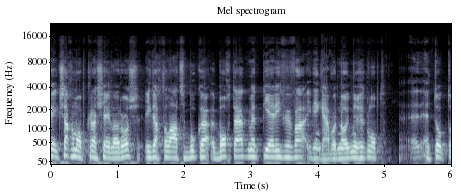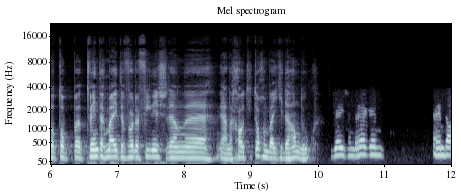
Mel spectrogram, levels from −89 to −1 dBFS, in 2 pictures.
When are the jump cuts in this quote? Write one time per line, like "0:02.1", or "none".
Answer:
0:07.7
0:10.2

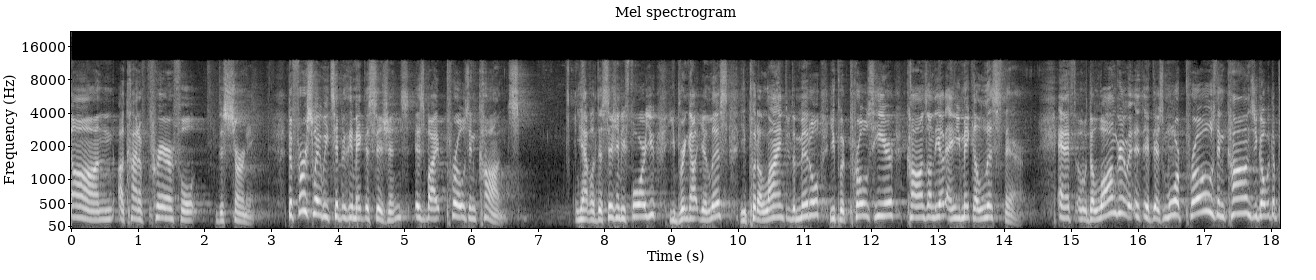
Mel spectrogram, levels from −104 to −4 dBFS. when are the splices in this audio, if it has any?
none

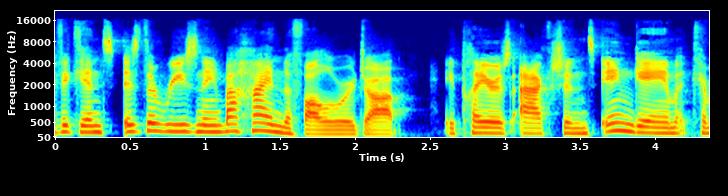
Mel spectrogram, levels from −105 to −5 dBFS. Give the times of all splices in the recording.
0:02.5

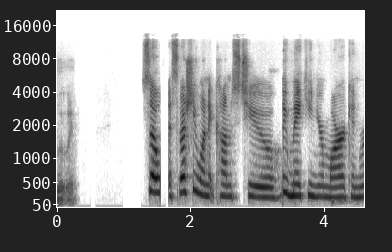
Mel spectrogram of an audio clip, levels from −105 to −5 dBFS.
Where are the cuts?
0:01.5
0:03.4

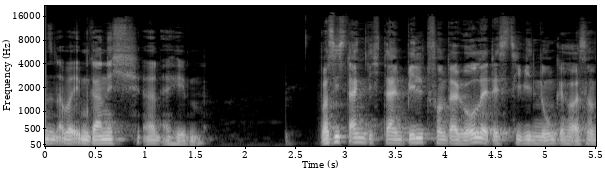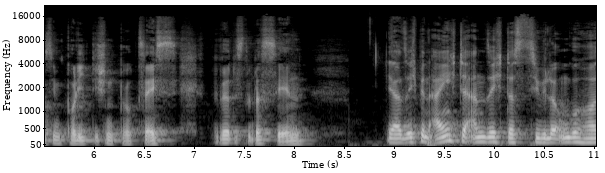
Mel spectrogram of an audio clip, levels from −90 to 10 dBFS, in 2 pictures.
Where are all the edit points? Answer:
0:01.1
0:07.0

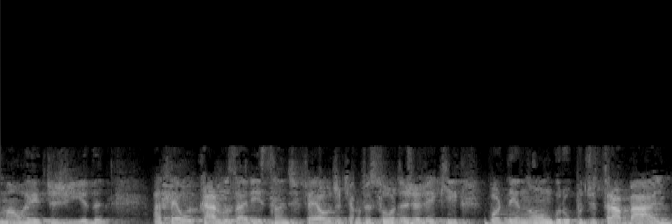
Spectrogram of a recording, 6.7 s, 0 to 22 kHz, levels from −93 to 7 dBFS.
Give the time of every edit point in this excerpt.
0:03.5

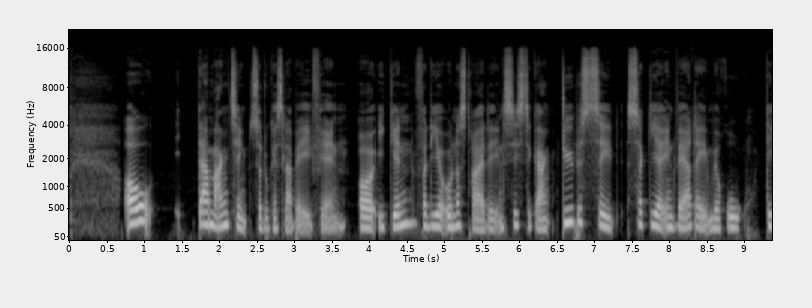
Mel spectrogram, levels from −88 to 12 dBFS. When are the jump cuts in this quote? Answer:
0:02.4
0:06.5

